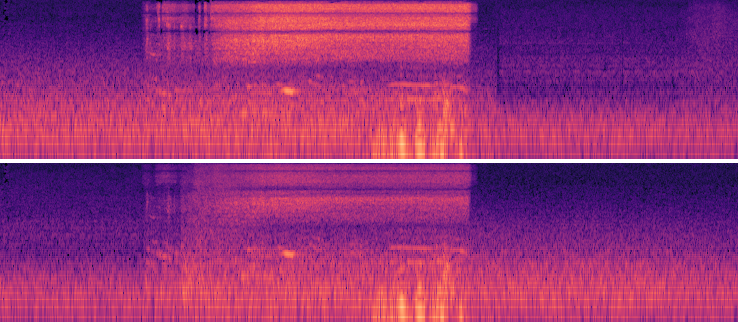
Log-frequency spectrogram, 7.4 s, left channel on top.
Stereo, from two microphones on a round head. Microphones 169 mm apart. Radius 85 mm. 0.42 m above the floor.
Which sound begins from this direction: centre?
Laughter, at 3.7 s.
